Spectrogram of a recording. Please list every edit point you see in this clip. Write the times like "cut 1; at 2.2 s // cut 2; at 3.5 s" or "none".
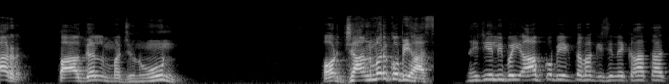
cut 1; at 4.3 s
